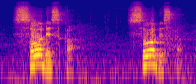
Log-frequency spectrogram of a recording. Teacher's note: It is pronounced with a falling intonation. This is the most important part, the falling intonation.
